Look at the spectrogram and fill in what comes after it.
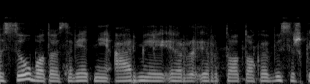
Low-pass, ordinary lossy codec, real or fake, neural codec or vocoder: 7.2 kHz; Opus, 16 kbps; real; none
